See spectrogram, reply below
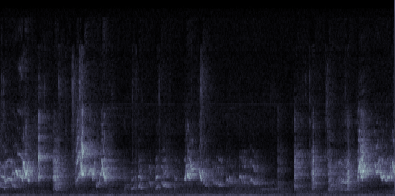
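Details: Pet budgies give continuous scratchy chattering chirps and squawks, several voices overlapping, with a prominent low humming drone underneath.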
